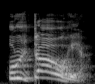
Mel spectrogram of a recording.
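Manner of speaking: excited. Real, not acted. Twist in his life story.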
